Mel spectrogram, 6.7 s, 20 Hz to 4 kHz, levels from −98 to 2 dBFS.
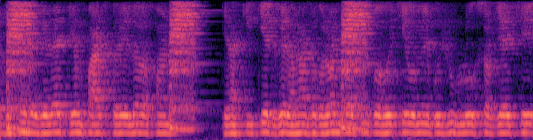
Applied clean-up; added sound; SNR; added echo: none; Gong; 6 dB; reverberation time 0.7 s.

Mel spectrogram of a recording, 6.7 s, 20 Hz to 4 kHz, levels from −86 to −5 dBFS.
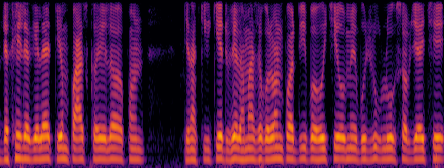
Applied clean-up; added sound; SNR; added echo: none; none; none; none.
